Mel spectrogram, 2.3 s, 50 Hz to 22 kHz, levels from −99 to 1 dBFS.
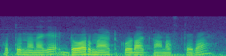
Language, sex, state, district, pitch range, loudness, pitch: Kannada, male, Karnataka, Bangalore, 115-130 Hz, -17 LUFS, 120 Hz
